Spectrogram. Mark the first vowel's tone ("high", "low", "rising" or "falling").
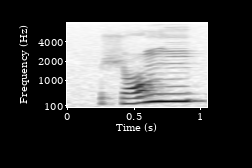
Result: rising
